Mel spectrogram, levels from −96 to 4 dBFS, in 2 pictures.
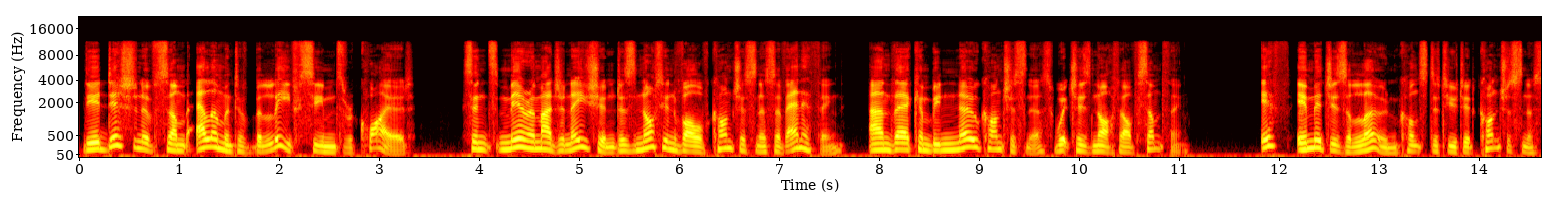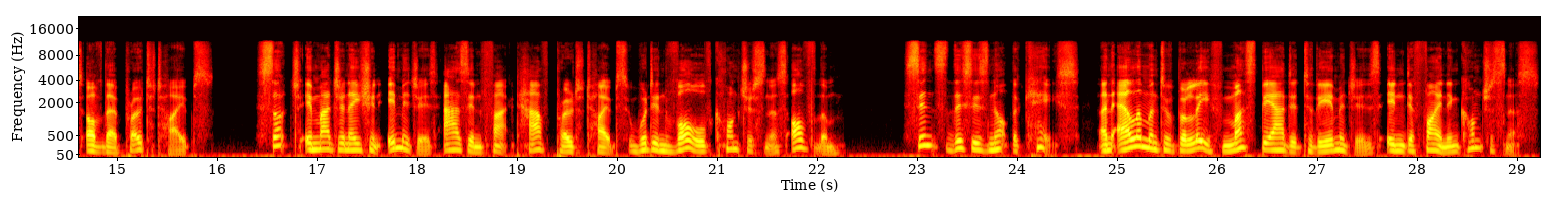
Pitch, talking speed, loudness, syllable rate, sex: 135 Hz, 140 wpm, -22 LUFS, 4.9 syllables/s, male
